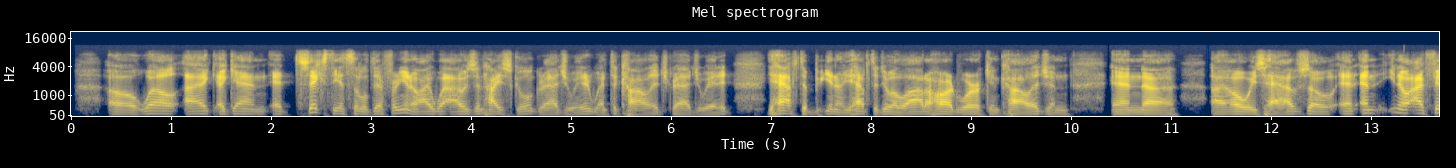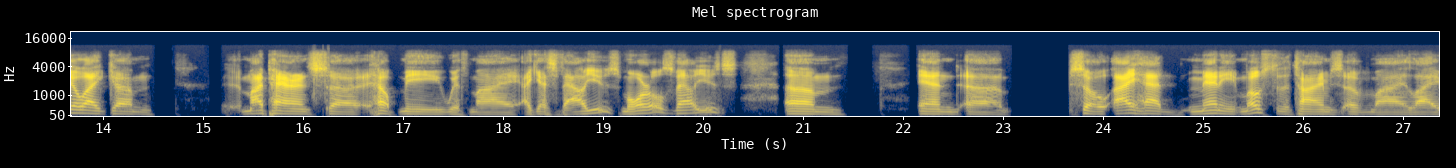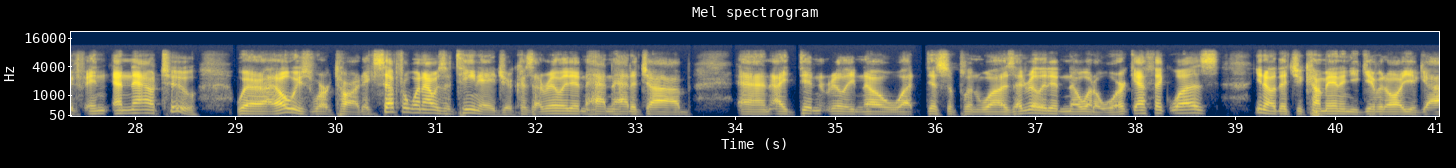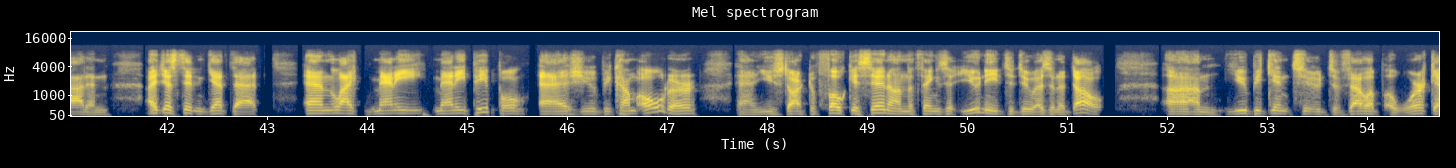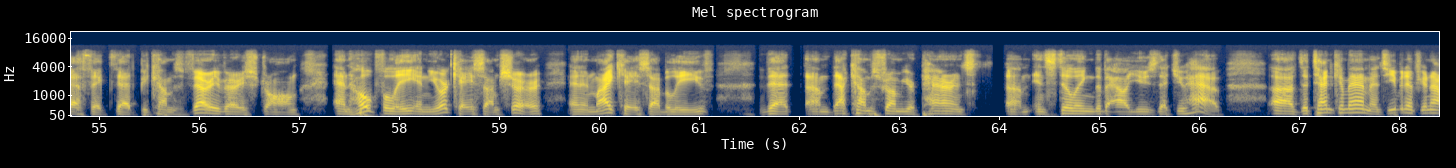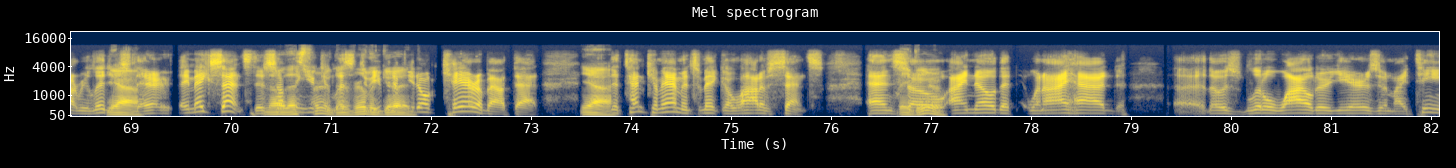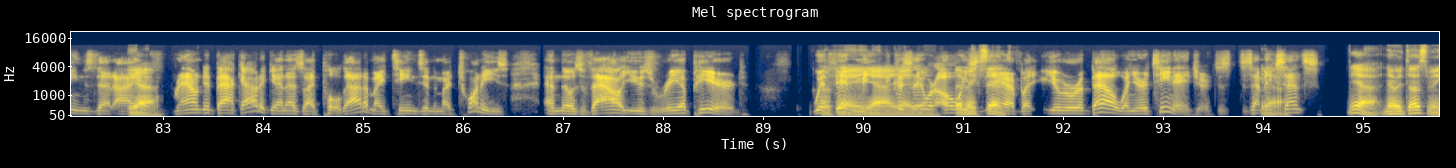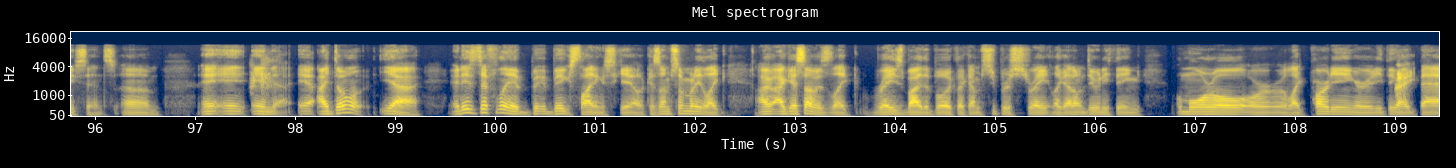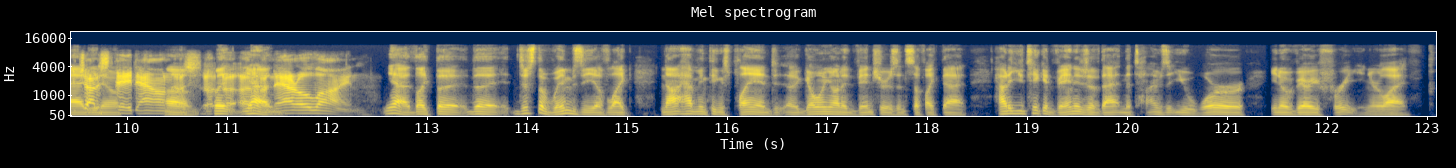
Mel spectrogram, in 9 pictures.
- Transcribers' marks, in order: other background noise; tapping; throat clearing
- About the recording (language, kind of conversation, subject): English, unstructured, What small daily rituals keep you grounded, and how did they become meaningful to you?
- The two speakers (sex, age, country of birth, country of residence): male, 18-19, United States, United States; male, 60-64, United States, United States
